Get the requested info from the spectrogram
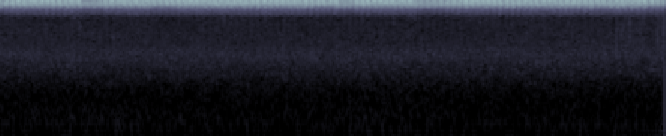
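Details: Crickets chirping in a steady, dense chorus: a continuous high-pitched shimmering trill that barely wavers in loudness, with a faint hiss beneath and no other animals or voices.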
